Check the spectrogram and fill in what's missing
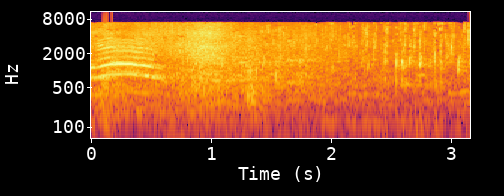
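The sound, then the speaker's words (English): A short vocal cry gives way to a heavy splash of a boy plunging into a river while wading across it, the water going over his head, followed by fading sloshing and trickling. “the water has come over …'s boots. In fact, it's come over his head”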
